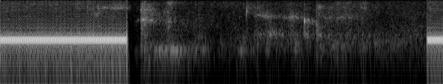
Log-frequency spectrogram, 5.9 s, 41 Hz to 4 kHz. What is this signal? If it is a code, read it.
Ringback tone (North America), 440 + 480 Hz.
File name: out- - - - - .13987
